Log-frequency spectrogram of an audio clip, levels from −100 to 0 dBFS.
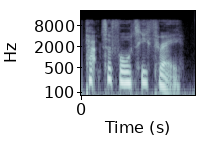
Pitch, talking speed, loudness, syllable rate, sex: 175 Hz, 160 wpm, -21 LUFS, 5.4 syllables/s, female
